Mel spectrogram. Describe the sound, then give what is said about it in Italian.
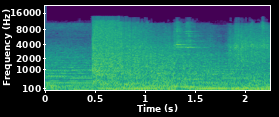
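A sudden, heavy air-strike explosion bursts in after a low hum, followed by a loud, sustained roaring rumble with crackling texture that continues to the end. No one speaks. “Ci sono molti attacchi aerei oggi, vero?”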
